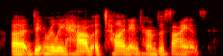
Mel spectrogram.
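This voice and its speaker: With an Ohio accent, a woman speaks at a fairly slow pace and a medium pitch. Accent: Midwestern American (Ohio). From Ohio, west side of Cleveland. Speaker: scientist, career panelist. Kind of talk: webinar panel talk. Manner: casual, many filler words.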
